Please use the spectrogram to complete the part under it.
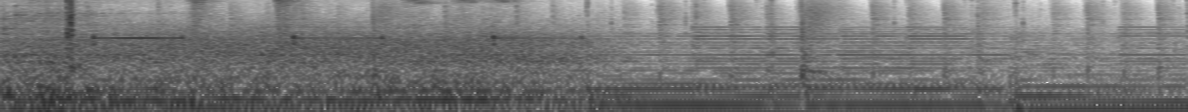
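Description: A car engine starts on a newly cut and programmed key at a Portland automotive shop. The motor catches about halfway through and settles into a steady, close idle hum.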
